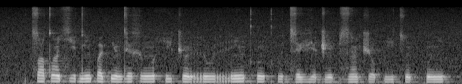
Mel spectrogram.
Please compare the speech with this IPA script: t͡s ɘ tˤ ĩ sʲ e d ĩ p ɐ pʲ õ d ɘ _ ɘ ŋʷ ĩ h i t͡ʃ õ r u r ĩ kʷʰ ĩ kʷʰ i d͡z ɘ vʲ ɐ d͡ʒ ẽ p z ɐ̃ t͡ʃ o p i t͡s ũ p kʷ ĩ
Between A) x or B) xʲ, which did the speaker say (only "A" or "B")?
A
